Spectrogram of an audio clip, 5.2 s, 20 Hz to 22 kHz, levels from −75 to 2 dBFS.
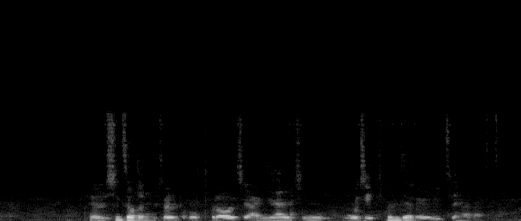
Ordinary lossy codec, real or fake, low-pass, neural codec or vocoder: AAC, 64 kbps; fake; 10.8 kHz; codec, 44.1 kHz, 2.6 kbps, DAC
